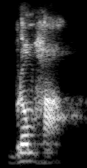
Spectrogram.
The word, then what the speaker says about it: ব্রহ্মা: আসলে এই শব্দটাকে আমাদের উচ্চারণ করতে হবে ব্রহ্মা, অর্থাৎ হয় উচ্চারণ পরে করবে। কেন পরে করবে, কিছুক্ষণ আগে আমি বলেছিলাম যে ম একটি নসিক্য ব্যঞ্জন, ম হচ্ছে নসিক্য ব্যঞ্জন, সরি নাসিক্য ব্যঞ্জন। নাসিক্য ব্যঞ্জনের সাথে যদি হ ব্যঞ্জন যুক্ত হয়, তবে সেক্ষেত্রে হ এর উচ্চারণ নাসিক্য ব্যঞ্জনের পরে করতে হবে।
